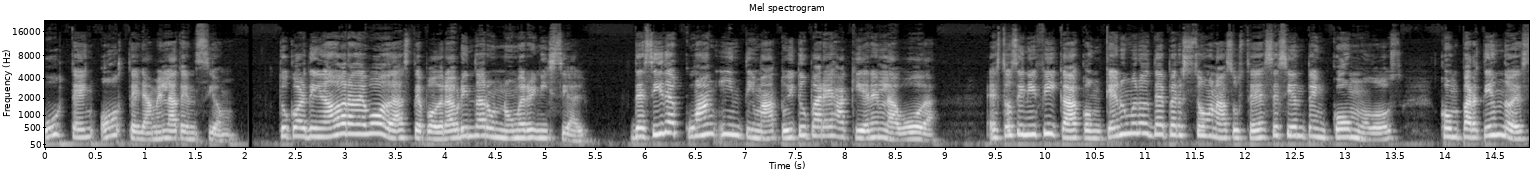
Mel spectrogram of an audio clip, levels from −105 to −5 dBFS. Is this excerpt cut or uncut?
cut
